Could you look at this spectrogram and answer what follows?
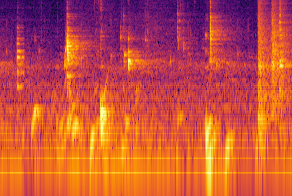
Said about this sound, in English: So first of all, I'm gonna start off by taking out this extra virgin olive oil and just putting it all over the vegetables and all over the chicken.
